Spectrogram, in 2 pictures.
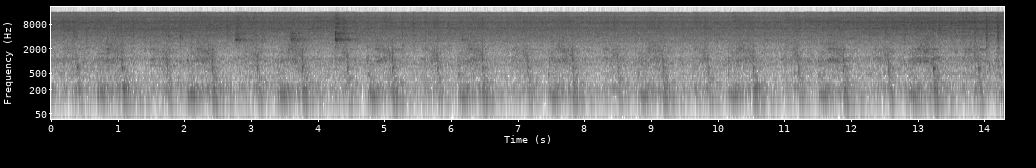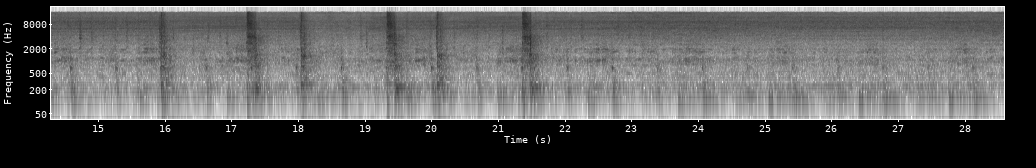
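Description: Bliss C-45 45-ton punch press running, its motor and flywheel giving a steady mechanical hum with a fast rhythmic clatter. About halfway through, six sharp clanks come roughly a second apart as the press strokes.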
